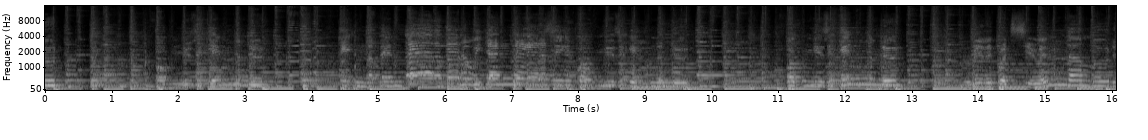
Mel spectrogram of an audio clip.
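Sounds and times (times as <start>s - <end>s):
acoustic band playing folk song: 0.0s - 16.0s
low bass line: 0.0s - 16.0s
strummed acoustic guitar: 0.0s - 16.0s.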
